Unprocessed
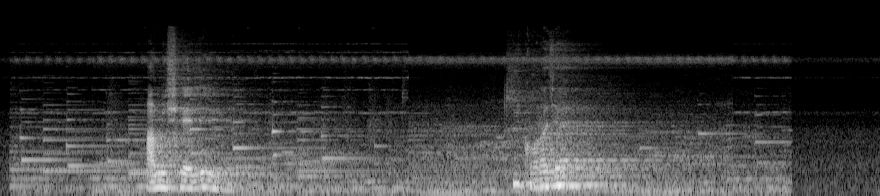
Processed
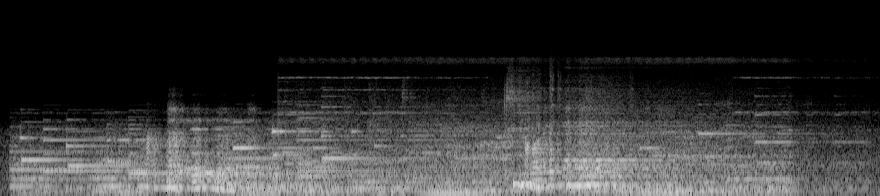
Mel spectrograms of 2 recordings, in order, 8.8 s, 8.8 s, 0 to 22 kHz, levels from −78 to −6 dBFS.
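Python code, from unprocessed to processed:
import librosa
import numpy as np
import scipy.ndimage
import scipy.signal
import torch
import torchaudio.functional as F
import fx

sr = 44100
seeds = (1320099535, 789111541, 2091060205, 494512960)

y = fx.lowpass(x, sr, hz=fx.steps((0.0, 1600.0), (2.78, 4800.0)), slope=24)
y = fx.over_compress(y, sr, threshold_db=-21.0, ratio=-0.5)
y = fx.echo_multitap(y, sr, ms=(76, 203, 510, 795), db=(-6.5, -17.5, -16.5, -10.5))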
